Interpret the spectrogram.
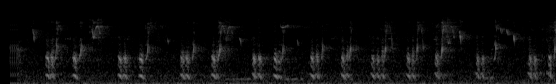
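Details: Kalij pheasant in the breeding season, Nainital, Himalaya, giving a steady run of low, throaty clucks and chuckles, about two or three each second, with faint twittering in the background.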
